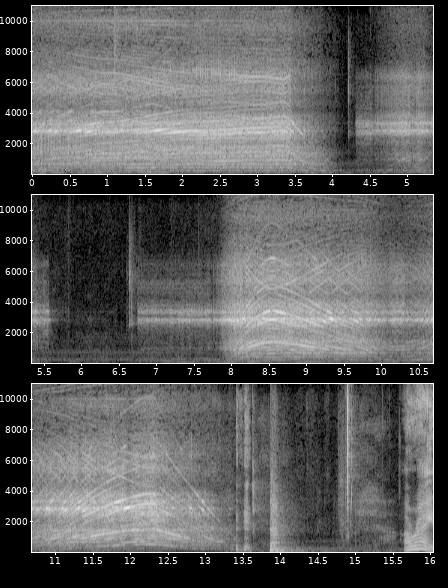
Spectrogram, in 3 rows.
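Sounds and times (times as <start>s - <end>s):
electric skateboard motor whine: 0.0s - 5.6s, 6.6s - 13.4s
motor throttle blips: 0.0s - 5.6s, 6.6s - 13.4s.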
